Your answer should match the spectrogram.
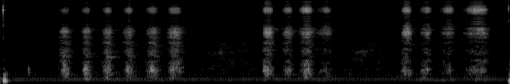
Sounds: Sniff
